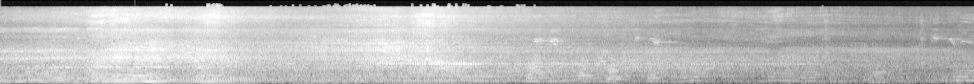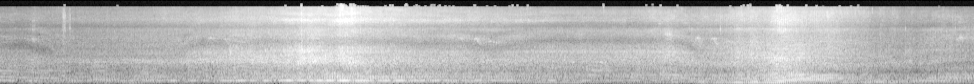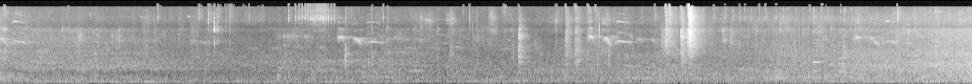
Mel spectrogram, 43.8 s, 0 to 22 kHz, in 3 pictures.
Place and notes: Un trombonista de la banda del pueblo ensaya en la puerta de su casa.
30 April 2022, 15:29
